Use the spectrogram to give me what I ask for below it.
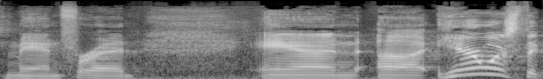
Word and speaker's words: Manfred: hopefully i'm pronouncing it it's either manfred or manford i think it's manfred and uh here was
